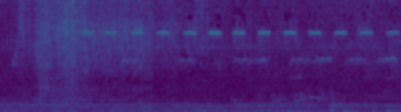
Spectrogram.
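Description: Faint insects chirping in grassland: a train of short, high chirps repeating evenly a couple of times a second, joined about halfway through by a second, slightly lower chirper, over a low outdoor background hum.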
